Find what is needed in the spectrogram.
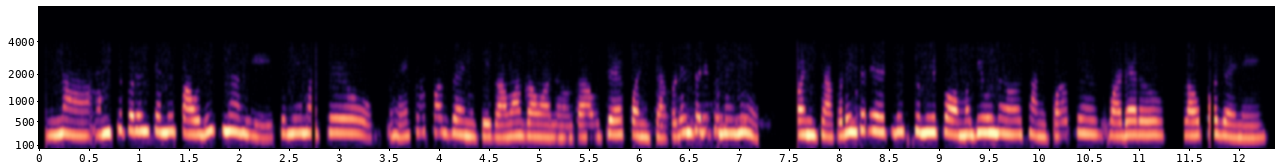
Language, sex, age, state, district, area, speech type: Goan Konkani, female, 30-45, Goa, Canacona, rural, conversation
